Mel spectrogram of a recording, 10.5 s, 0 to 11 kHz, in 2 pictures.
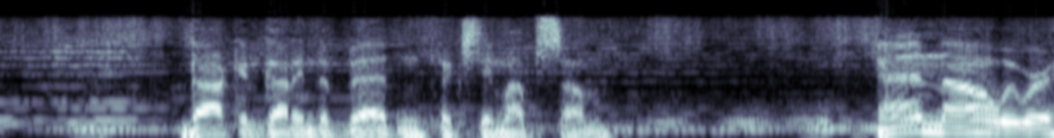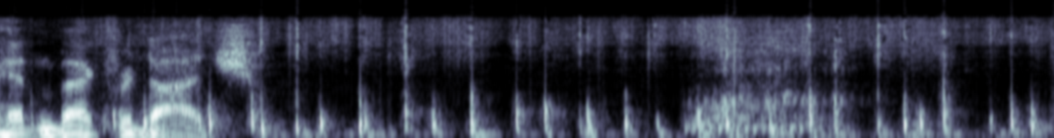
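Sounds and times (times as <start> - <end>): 
speech: 1.0 - 3.4, 4.1 - 6.8
horse hooves stomping on a trail of dust and cinders: 5.2 - 10.5.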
